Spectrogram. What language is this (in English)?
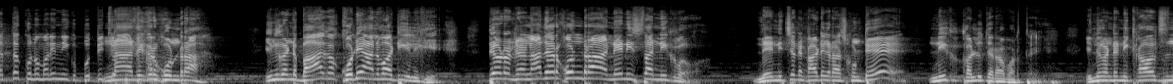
Telugu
